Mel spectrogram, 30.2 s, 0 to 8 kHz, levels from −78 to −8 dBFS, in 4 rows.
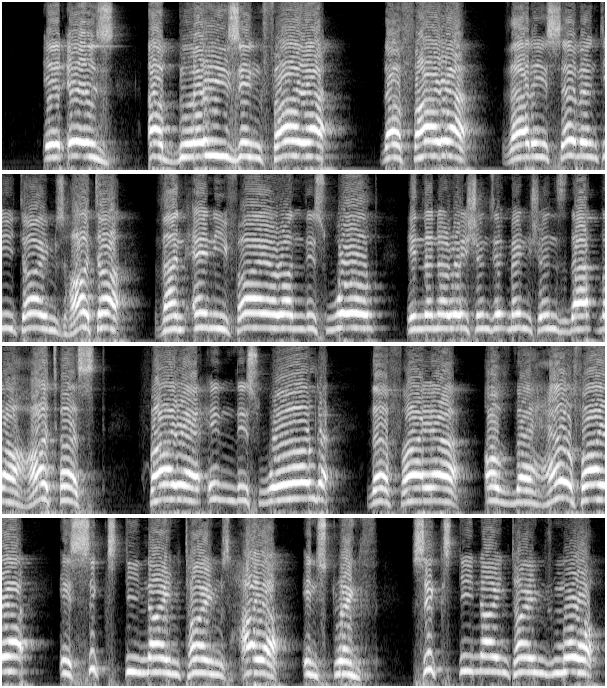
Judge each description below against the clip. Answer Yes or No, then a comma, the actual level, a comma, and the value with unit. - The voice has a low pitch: No, high, 245 Hz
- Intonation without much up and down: Yes, narrow, 2.2 semitones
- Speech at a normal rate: No, slow, 90 wpm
